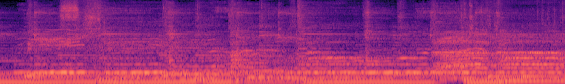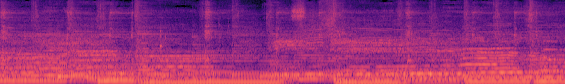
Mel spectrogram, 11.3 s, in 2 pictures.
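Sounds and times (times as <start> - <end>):
choir singing: 0.2 - 11.2.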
